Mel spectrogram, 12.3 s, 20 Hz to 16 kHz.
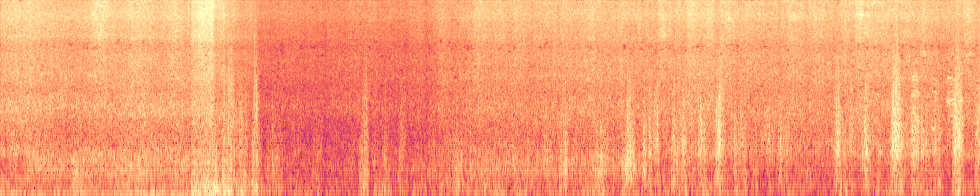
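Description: Category 5 Hurricane Dorian's wind blowing hard and buffeting the microphone, heaviest in a gust about two and a half seconds in, then easing. From about seven seconds on, a quick run of short, sharp hits cuts through the wind.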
